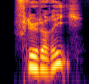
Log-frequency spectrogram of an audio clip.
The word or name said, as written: flytteri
